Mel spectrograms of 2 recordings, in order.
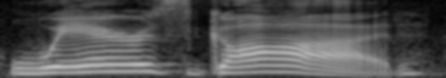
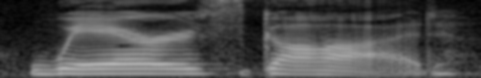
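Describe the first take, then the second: First: It is bellowed very loudly. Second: It is said at a normal volume.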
